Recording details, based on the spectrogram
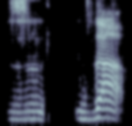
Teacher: நுனினாவின் மேல் பகுதி மேல் கீழ் பற்களின் இடையில் இணையும் போது உண்டாகிறது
